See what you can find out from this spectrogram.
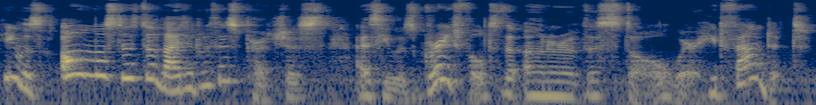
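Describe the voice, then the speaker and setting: A woman narrates a comic storybook tale with a lively, swooping delivery. Her tone is mellow with some vocal fry, and her phrasing is whimsical and mock-formal. There is faint noise in the home recording. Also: medium pitch, fairly quick, rough recording. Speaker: storyteller reading own short story. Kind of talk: humorous scripted storybook narration with wry asides.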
